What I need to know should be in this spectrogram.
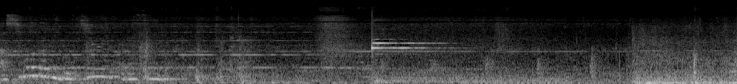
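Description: A train rattles along its track with a low rumble.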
